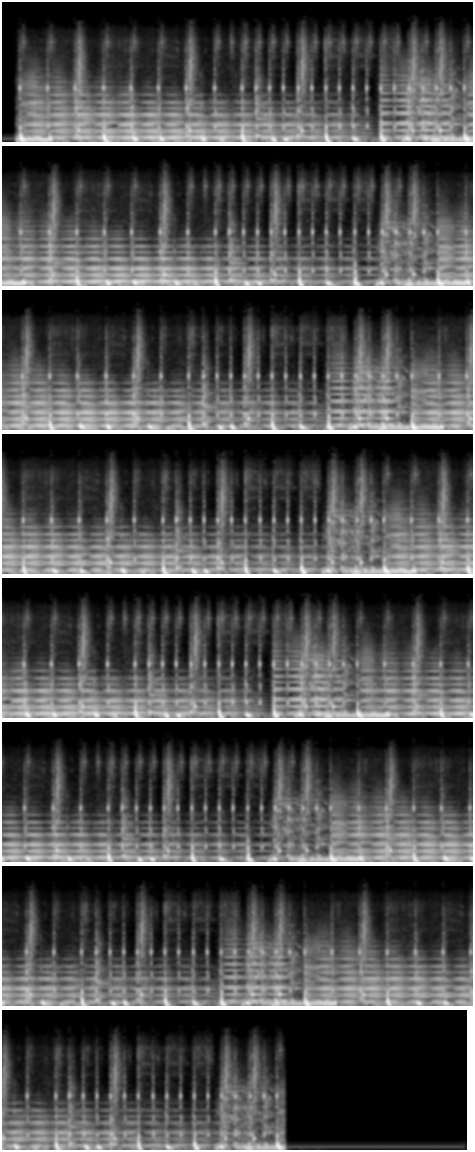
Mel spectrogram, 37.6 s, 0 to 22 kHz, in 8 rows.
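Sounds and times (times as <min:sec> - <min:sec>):
beat sketch: 0:00.1 - 0:35.9.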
